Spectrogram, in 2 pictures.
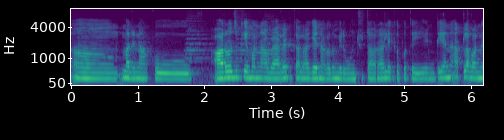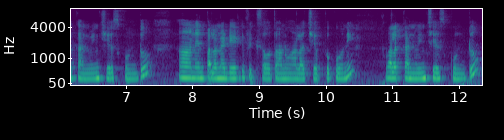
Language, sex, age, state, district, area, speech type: Telugu, female, 30-45, Telangana, Medchal, urban, spontaneous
